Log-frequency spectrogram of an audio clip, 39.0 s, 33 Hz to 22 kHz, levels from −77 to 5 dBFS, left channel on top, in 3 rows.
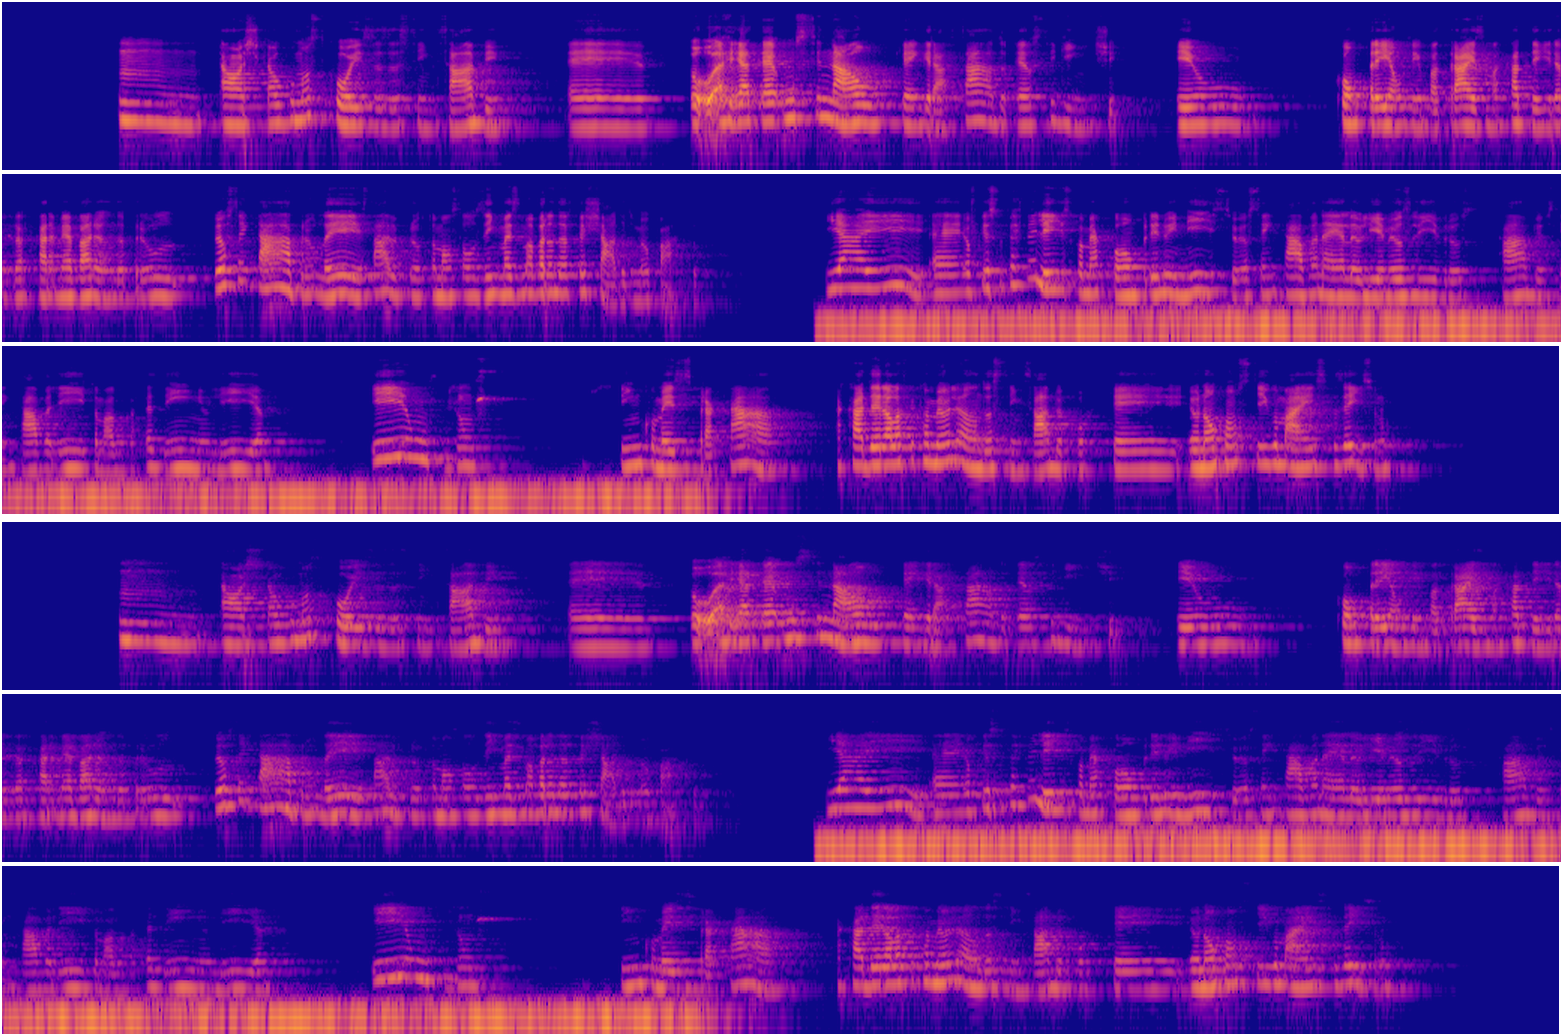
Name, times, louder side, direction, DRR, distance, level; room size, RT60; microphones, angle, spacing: voice 1, 1.0-4.2 4.7-5.4 5.7-9.2 9.8-10.5 11.2-14.4 14.8-18.6 19.9-25.2 25.5-28.2 29.1-30.0 31.1-32.5 33.0-34.8 35.2-37.5, left 5 dB, 65° left, 12 dB, 0.5 m, -29 dB
sound 1, 19.8-31.8, right 3 dB, 85° right, 0.6 m, -32 dB
14.0 x 6.0 x 3.4 m, 1.2 s
head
